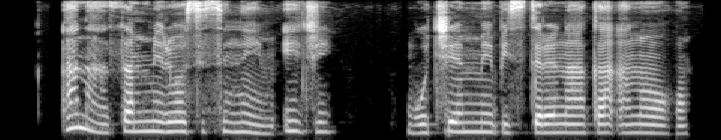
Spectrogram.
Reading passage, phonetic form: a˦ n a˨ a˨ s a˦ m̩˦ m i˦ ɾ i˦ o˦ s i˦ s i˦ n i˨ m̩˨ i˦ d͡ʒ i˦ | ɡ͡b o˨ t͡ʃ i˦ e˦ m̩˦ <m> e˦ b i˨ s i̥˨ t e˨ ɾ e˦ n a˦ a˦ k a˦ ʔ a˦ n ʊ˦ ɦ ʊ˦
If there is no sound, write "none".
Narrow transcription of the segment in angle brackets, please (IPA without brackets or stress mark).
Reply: m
